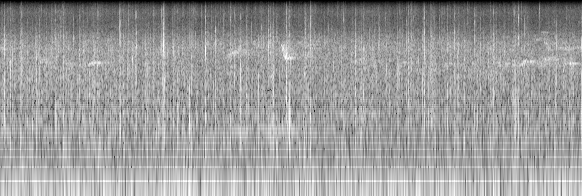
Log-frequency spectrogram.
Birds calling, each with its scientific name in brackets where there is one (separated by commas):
Red-billed Leiothrix (Leiothrix lutea)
